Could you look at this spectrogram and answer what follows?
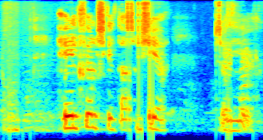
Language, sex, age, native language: Icelandic, female, 12, Icelandic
